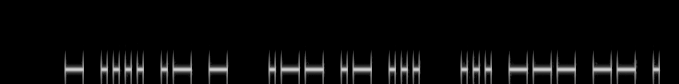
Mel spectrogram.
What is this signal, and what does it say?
Morse code, heard as a keyed tone, about 20 wpm, 700 Hz. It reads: THAT WAS SOME
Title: Sentences from Top 1400 Words 20wpm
